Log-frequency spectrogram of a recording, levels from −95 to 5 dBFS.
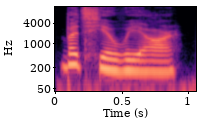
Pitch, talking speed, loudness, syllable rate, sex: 180 Hz, 225 wpm, -17 LUFS, 6.9 syllables/s, female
